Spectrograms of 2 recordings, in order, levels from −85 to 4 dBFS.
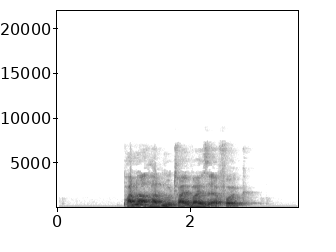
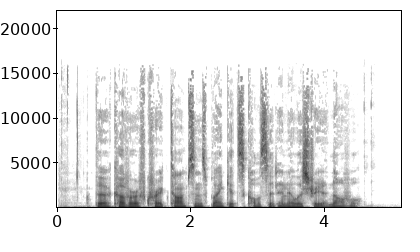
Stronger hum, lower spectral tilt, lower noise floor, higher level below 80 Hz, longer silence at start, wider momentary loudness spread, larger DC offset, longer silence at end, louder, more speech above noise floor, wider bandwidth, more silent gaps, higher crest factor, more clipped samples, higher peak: neither; first, -8.5 dB/octave vs -4.5 dB/octave; first, -64 dBFS vs -42 dBFS; second, -54 dBFS vs -36 dBFS; first, 1 s vs 0.1 s; second, 9 LU vs 13 LU; neither; first, 0.8 s vs 0.6 s; first, -15 LUFS vs -21 LUFS; first, 49 dB vs 21 dB; second, 7.4 kHz vs 16 kHz; neither; about the same, 16 dB vs 20 dB; neither; about the same, -2 dBFS vs -2 dBFS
